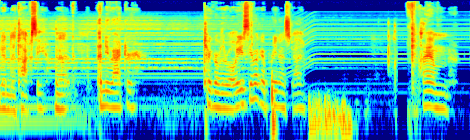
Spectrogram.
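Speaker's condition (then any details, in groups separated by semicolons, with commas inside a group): No condition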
